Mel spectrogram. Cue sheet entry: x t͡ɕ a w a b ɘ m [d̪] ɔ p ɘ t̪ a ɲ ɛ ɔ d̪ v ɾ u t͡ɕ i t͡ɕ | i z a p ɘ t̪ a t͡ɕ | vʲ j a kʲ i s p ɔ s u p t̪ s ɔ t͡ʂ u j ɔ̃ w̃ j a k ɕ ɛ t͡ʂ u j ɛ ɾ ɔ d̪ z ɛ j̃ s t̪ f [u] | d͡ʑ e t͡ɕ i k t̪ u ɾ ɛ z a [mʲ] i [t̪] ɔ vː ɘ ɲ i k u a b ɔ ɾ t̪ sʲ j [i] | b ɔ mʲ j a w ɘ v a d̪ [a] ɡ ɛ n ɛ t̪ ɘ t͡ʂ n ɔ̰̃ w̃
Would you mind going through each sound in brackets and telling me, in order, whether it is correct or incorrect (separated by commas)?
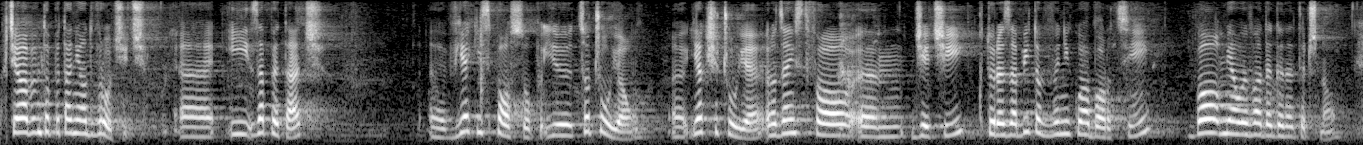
incorrect, incorrect, incorrect, correct, correct, incorrect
